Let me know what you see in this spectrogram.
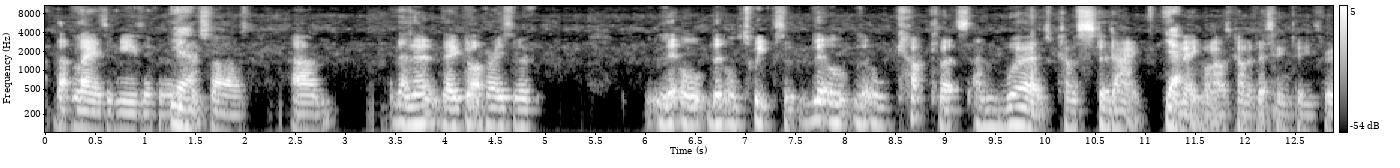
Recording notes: Battling (and ultimately losing) against a range of audio gremlins. Hidden somewhere beneath the murky sound.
